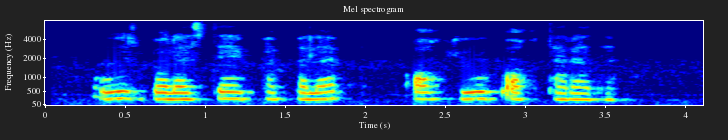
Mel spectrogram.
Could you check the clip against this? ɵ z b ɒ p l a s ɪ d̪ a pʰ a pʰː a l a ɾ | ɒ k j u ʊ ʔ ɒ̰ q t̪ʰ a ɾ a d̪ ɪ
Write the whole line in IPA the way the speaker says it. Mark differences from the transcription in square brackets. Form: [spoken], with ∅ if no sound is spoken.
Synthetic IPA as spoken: ɵ z b ɒ [∅] l a s ɪ d̪ a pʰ a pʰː a l a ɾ | ɒ [q] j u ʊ [p] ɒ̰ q t̪ʰ a ɾ a d̪ ɪ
